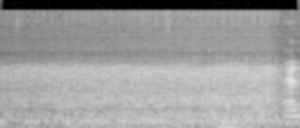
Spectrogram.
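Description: Steady rushing background noise with no distinct events, swelling a little toward the middle of the pause.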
